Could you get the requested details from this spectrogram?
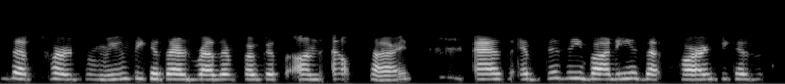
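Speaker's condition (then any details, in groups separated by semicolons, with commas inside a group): ALS; about 5.5 years since diagnosis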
